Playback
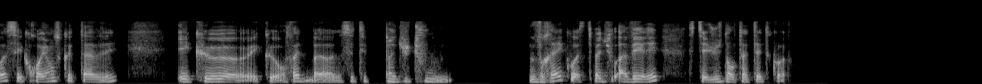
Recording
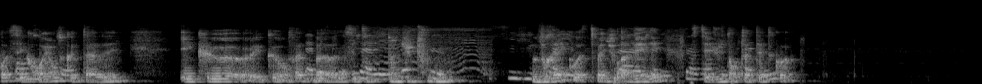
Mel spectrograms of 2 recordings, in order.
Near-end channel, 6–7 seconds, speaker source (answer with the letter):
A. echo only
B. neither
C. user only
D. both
D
